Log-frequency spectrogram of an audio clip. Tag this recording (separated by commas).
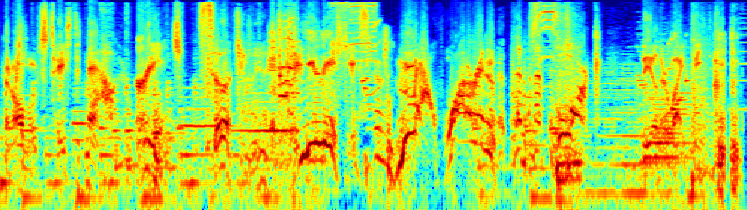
Speech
